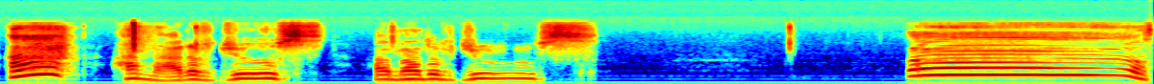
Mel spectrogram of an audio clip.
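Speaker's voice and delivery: high-pitched wail of dismay; mock alarm. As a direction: cry out in high, drawn-out dismay. Camera light runs out of juice.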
